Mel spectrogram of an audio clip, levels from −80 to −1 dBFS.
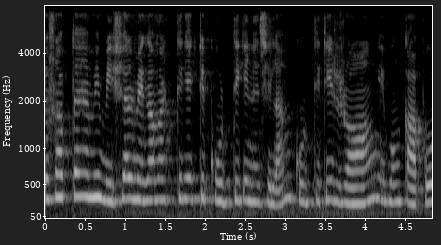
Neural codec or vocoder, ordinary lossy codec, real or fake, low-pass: codec, 16 kHz, 16 kbps, FunCodec, trained on LibriTTS, 50 frames a second; none; fake; 7.2 kHz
